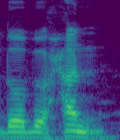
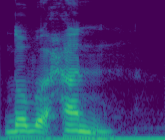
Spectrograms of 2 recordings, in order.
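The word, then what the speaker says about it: ضَبْحًا: Nah, kalau di sini bacaannya wal adiyati dobhan. Ini tidak dibaca dobhan, akan tetapi dibaca wal adiyati dobha.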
